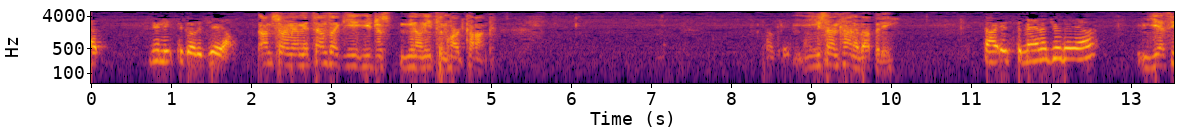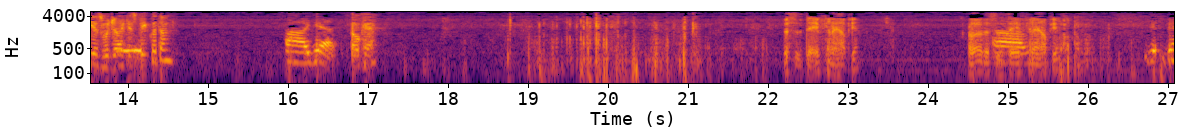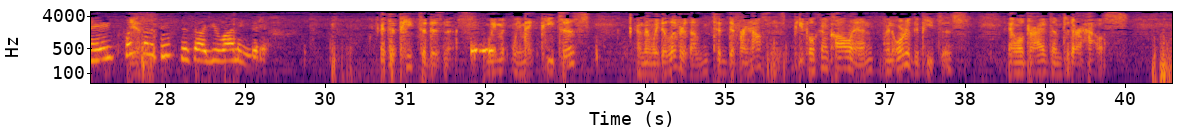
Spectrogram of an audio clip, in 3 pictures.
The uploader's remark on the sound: Prank Phone Calls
